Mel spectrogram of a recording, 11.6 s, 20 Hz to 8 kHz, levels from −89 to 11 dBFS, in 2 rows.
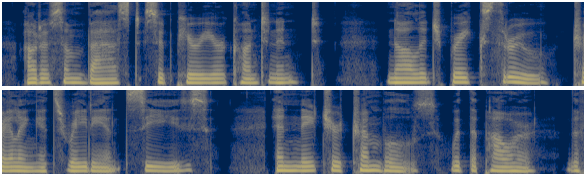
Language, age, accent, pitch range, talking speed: English, 60-79, American, 145-160 Hz, 105 wpm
